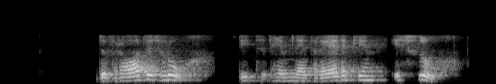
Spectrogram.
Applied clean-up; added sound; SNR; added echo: none; none; none; none.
